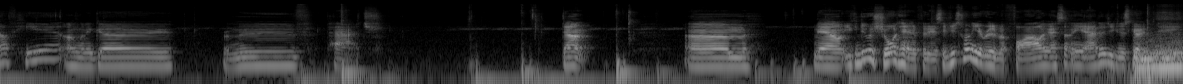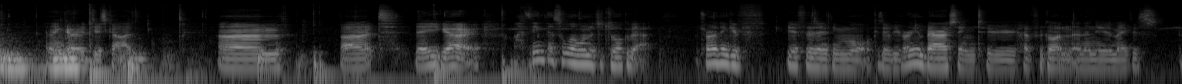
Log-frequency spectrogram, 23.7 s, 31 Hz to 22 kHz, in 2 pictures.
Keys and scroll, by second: 3.4 Return, 5.2 Up, 6.2 Down, 7.6 Up, 7.9 Down, 11.5 d, 12.7 Return, 15.0 ⟲, 16.1 Down, 16.8 Up.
